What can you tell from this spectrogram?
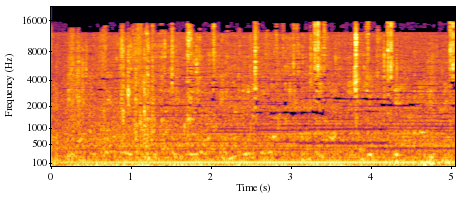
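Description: Light, sharp clicks of a computer mouse and its scroll wheel at uneven intervals, over a faint steady low hum.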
